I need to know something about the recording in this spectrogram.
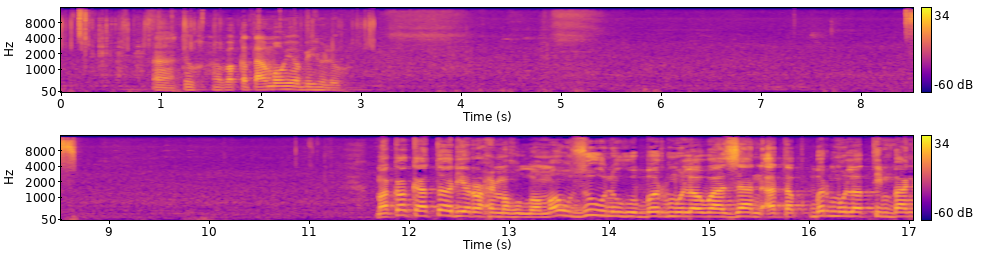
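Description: A man recites in a slow, melodic chanting voice into a microphone.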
